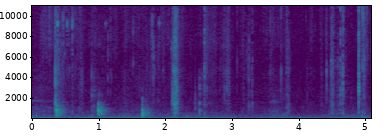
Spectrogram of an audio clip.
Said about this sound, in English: Can you zip me up real quick?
